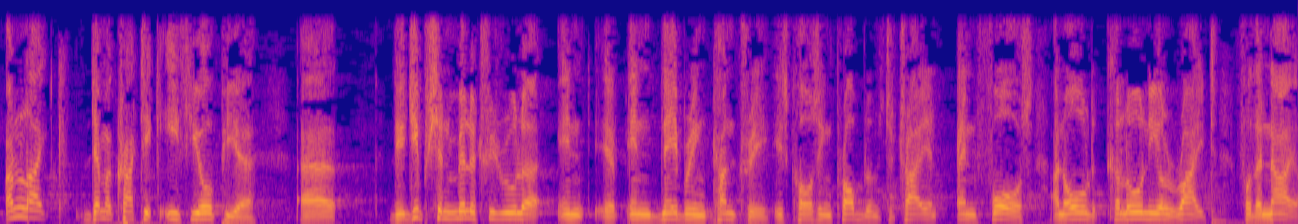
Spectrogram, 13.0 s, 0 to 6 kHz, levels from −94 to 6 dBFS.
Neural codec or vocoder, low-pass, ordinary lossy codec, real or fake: none; 5.4 kHz; none; real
